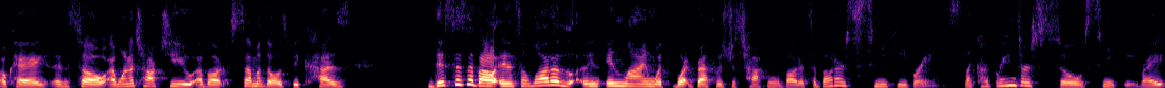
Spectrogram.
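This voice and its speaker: Speaking with an American accent, a woman has a medium pitch, an animated tone and lively intonation at a moderate pace. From Boston area, Massachusetts. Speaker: business coach. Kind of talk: live-stream training. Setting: live video stream at home.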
